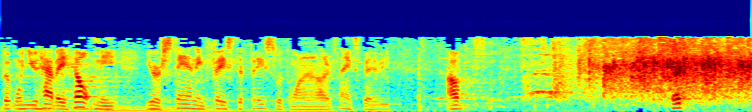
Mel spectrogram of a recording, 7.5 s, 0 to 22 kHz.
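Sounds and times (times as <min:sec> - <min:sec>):
speech: 0:00.0 - 0:05.9, 0:06.7 - 0:07.1
audience applause: 0:05.2 - 0:07.5.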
